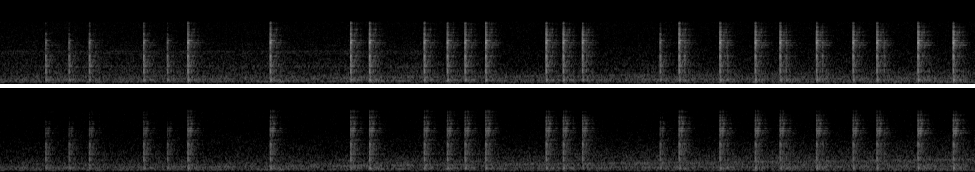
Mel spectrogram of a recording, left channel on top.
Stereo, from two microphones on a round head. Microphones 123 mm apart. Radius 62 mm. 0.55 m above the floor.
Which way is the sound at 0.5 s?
50° left (ahead or behind).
